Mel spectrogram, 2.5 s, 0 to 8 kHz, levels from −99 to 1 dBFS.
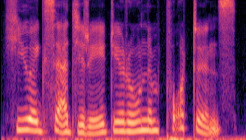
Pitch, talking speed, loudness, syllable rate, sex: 190 Hz, 120 wpm, -17 LUFS, 5.7 syllables/s, female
